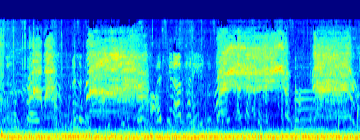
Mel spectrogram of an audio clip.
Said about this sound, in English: They did get the Wi-Fi going while in flight. They did get the iPad going, and still the kid is screaming.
